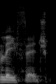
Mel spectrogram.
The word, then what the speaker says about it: Leafage: calling it i'm pronouncing i know it's probably pronounced leafage but um it's funnier to me to pronounce it lee fargo roost aerial ace times you've seen that you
